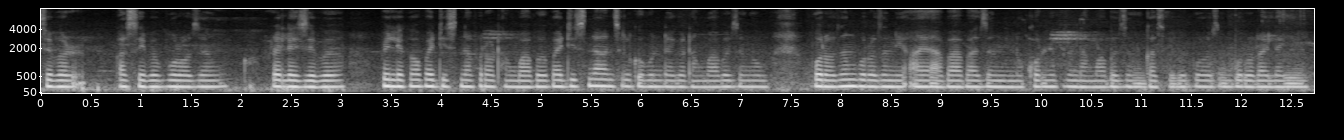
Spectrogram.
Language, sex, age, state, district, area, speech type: Bodo, female, 18-30, Assam, Baksa, rural, spontaneous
